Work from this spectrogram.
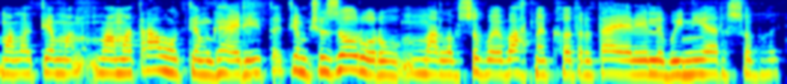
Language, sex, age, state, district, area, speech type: Kashmiri, female, 45-60, Jammu and Kashmir, Ganderbal, rural, spontaneous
